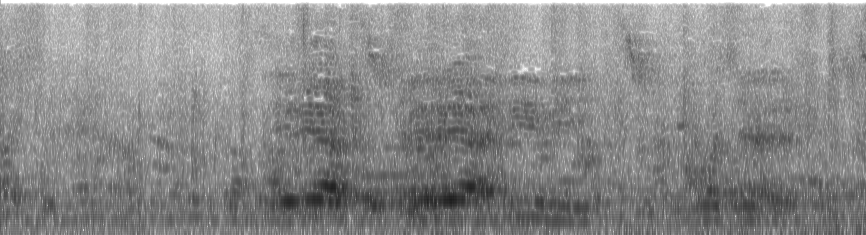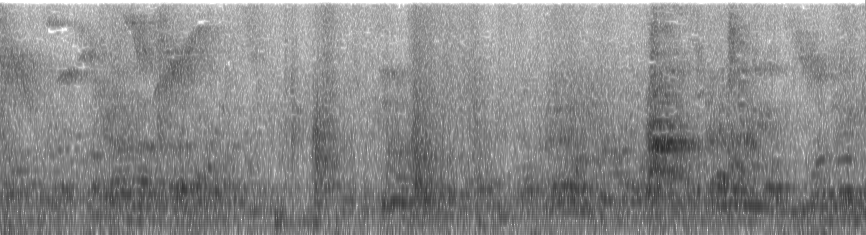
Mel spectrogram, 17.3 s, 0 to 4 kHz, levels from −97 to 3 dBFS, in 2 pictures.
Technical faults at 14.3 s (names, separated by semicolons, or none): wrong sample rate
